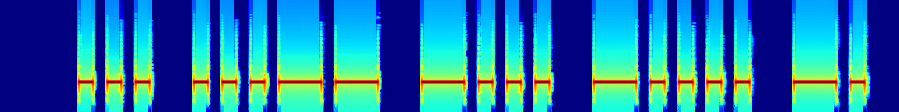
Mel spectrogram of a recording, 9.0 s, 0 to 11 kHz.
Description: Morse code, heard as a keyed tone, about 8 wpm, 800 Hz. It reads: S3B6N
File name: CW / DET / 1 9 1500C S B 8wpm 5624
